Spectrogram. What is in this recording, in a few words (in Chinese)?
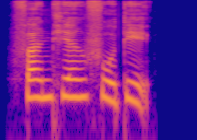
"翻天覆地", Chinese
